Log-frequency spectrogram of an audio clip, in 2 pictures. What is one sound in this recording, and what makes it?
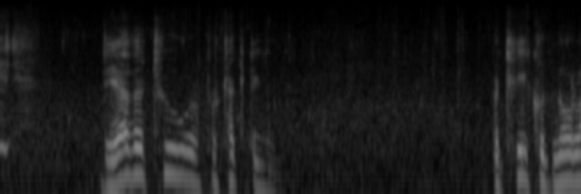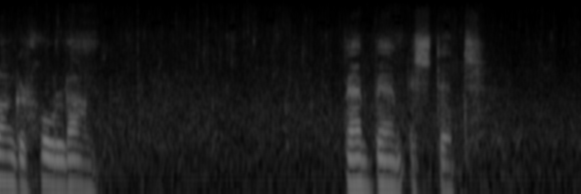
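An older man speaks calmly and slowly, close by.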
